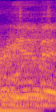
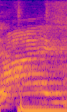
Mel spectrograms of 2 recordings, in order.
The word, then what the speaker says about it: Riebes: it's not Reeves. Rives, Swear.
